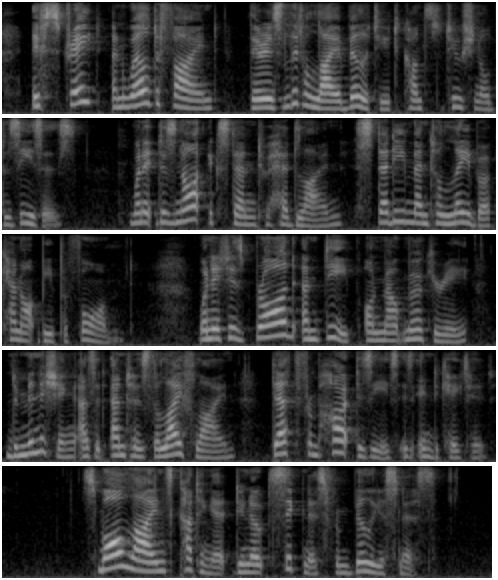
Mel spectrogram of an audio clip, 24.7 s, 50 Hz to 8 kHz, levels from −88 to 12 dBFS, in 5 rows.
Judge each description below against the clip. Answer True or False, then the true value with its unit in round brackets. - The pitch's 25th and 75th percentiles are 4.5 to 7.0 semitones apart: True (4.8 semitones)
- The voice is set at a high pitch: True (225 Hz)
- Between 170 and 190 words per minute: False (135 wpm)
